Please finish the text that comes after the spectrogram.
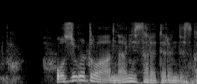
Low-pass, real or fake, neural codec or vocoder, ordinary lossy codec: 7.2 kHz; fake; codec, 16 kHz, 4.8 kbps, FACodec; none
